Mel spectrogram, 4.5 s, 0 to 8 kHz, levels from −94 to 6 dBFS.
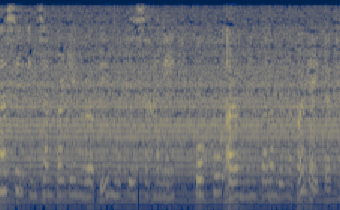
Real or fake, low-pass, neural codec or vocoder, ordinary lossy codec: fake; 7.2 kHz; vocoder, 44.1 kHz, 128 mel bands every 256 samples, BigVGAN v2; none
